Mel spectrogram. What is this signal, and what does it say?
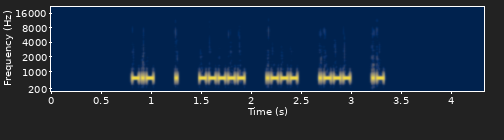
Morse code, heard as a keyed tone, about 52 wpm, spaced as for 29 wpm, 700 Hz. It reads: KE0JJA
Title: USA Call Signs - 6 Characters - 3x Character Spacing - 50wpm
